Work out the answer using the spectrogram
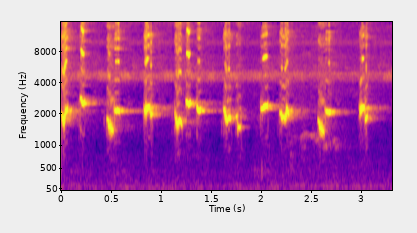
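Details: Frequently singing sooty-headed bulbul delivering a long rapid song used as a lure for other bulbuls: tight, even run of bubbly two-tone chirps, roughly three a second, accompanied by a constant thin high-pitched tone.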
